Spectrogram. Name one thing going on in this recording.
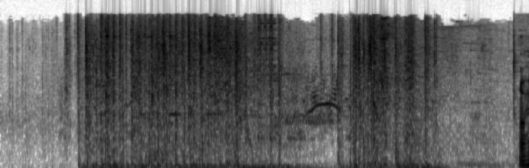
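Rapid gunshots crack in a game.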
